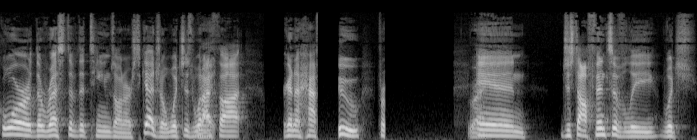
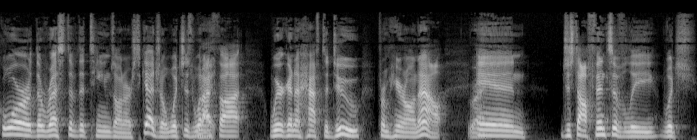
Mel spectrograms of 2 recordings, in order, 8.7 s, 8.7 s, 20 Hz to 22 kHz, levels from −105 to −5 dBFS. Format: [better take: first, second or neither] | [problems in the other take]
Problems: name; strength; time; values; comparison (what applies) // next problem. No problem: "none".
second | audio cutting out; at 3.5 s, at 4 s and at 5 s for 1 s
